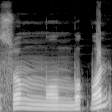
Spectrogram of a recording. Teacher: Kita balikkan suara nunnya menjadi suara mim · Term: iqlab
